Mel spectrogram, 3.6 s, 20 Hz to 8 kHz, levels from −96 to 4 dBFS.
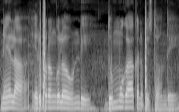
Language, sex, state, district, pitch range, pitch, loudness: Telugu, male, Telangana, Hyderabad, 120-150 Hz, 135 Hz, -19 LUFS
